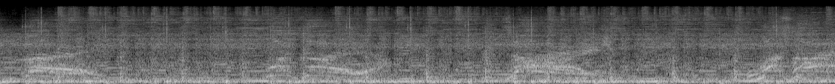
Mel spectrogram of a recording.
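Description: Loud heavy, punk-style rock band playing: distorted electric guitar and drums, with a voice shouting phrases every couple of seconds.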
